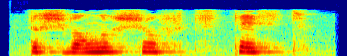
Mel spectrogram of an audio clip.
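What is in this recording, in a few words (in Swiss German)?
"schwangerschaftstest", Alsatian; medecine; test de grossesse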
